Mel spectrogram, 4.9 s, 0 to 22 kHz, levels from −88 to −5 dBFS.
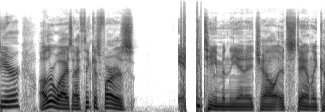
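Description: At 2.71 s the speech suffers an intermittent contact fault lasting until about 3.02 s, just before "team in the". A loose connection in the signal path opens, so the audio drops out for about 0.17 s. The break is framed by crackle as the contact scrapes open and then reseats, and during the gap only a faint hiss remains where the signal should be.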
